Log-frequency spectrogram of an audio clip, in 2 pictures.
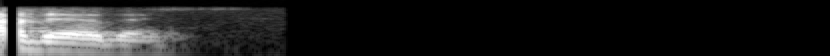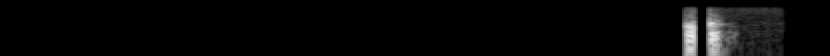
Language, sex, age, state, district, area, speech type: Malayalam, male, 18-30, Kerala, Thrissur, urban, conversation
